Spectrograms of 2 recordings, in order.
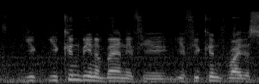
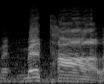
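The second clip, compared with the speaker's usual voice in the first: put-on European accent; 6 dB louder than usual. Telling a story and repeating a word in a put-on European accent. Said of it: "say it with my European accent".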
